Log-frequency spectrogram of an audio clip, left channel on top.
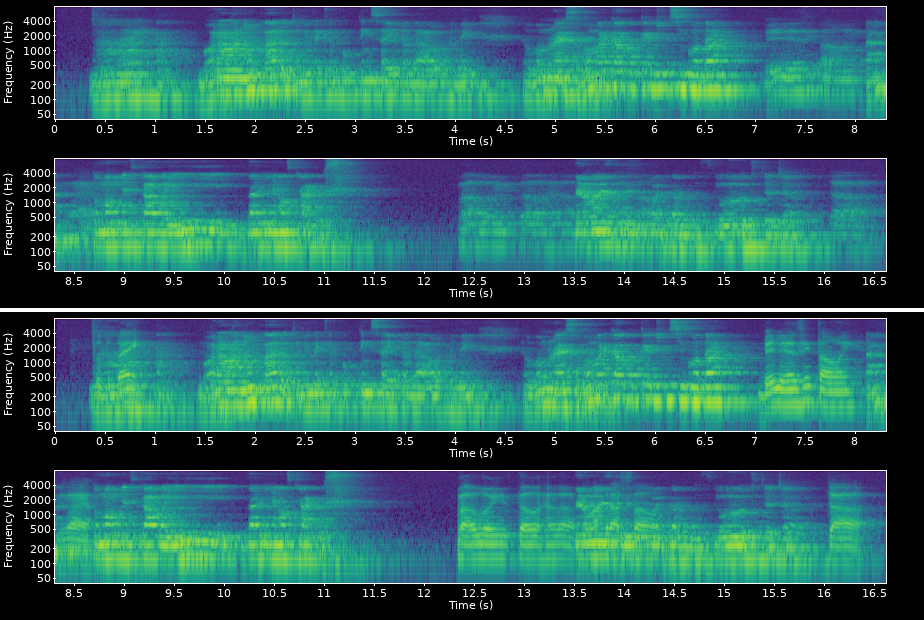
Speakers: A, on the right; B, in the centre.
A: Tudo
B: Ah,
A: bem?
B: tá. Bora
A: Eu-
B: lá, não, claro, eu também daqui a pouco tenho que sair para dar aula também. Então vamos
A: e-
B: nessa. Vamos marcar qualquer dia de se encontrar,
A: Beleza então, hein?
B: tá?
A: Já é.
B: Tomar um Nescau aí, e alinhar os chakras.
A: Falou então, Renan.
B: Até
A: Um
B: mais,
A: abração.
B: querido. Forte abraço. Outro. Tchau, tchau.
A: Tchau.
